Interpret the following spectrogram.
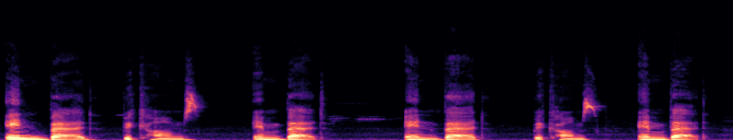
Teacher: the n sound changes to a b sound, a b sound, to match the next sound, which is the b sound. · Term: assimilation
